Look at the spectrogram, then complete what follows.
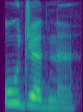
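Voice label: "удзӧдны", Komi, female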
